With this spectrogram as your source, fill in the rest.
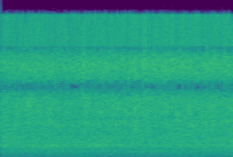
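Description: Heavy rain pours steadily during a thunderstorm with hail, water spilling from a tied-up covering overhead; a dense, loud, unbroken hiss fills the whole stretch with no voices.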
